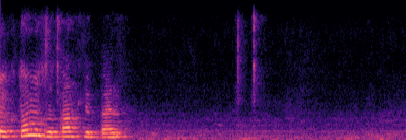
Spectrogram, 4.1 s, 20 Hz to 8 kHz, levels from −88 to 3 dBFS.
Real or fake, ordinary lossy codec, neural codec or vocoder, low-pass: fake; Opus, 24 kbps; vocoder, 44.1 kHz, 128 mel bands, Pupu-Vocoder; 7.2 kHz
